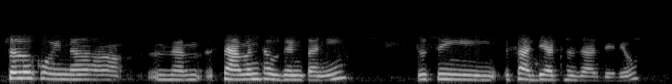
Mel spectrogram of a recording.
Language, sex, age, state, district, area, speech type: Punjabi, female, 18-30, Punjab, Fazilka, rural, conversation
